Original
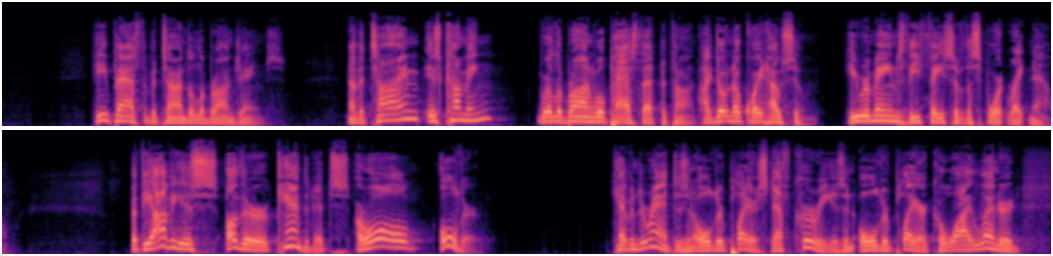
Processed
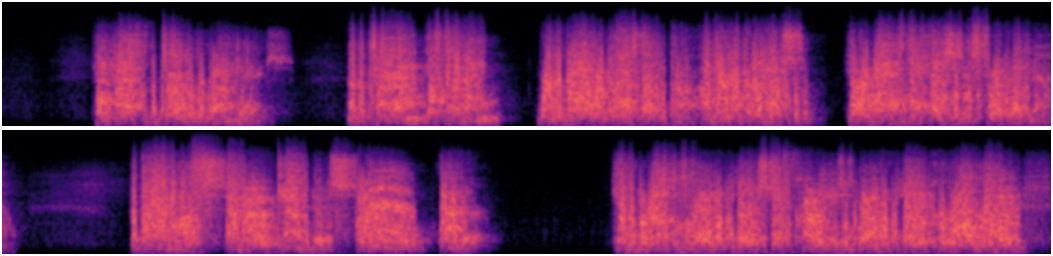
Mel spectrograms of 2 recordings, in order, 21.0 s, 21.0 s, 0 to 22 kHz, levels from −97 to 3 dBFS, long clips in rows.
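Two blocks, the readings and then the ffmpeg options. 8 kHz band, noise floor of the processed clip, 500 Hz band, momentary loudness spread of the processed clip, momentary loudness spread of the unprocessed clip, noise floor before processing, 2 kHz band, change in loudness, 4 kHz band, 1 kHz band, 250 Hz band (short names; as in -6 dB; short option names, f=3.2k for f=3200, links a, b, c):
-1.0 dB, -79 dBFS, -7.0 dB, 9 LU, 9 LU, -83 dBFS, +6.0 dB, -1.5 dB, +5.0 dB, +1.5 dB, -13.5 dB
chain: -filter_complex "[0:a]aeval=exprs='0.562*sin(PI/2*7.94*val(0)/0.562)':c=same,highpass=560,lowpass=5.9k,asplit=2[a][b];[b]aecho=0:1:91:0.596[c];[a][c]amix=inputs=2:normalize=0,afftfilt=real='hypot(re,im)*cos(2*PI*random(0))':imag='hypot(re,im)*sin(2*PI*random(1))':win_size=512:overlap=0.75,volume=-7.5dB"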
